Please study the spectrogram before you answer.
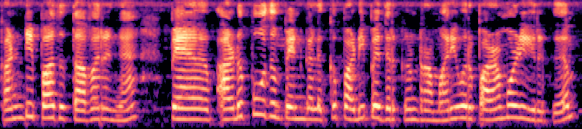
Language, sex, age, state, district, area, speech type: Tamil, female, 18-30, Tamil Nadu, Kallakurichi, urban, spontaneous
